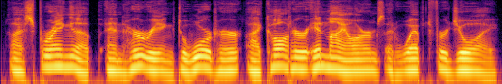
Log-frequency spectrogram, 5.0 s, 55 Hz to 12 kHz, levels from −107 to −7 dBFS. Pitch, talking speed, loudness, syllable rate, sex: 140 Hz, 205 wpm, -17 LUFS, 4.0 syllables/s, male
